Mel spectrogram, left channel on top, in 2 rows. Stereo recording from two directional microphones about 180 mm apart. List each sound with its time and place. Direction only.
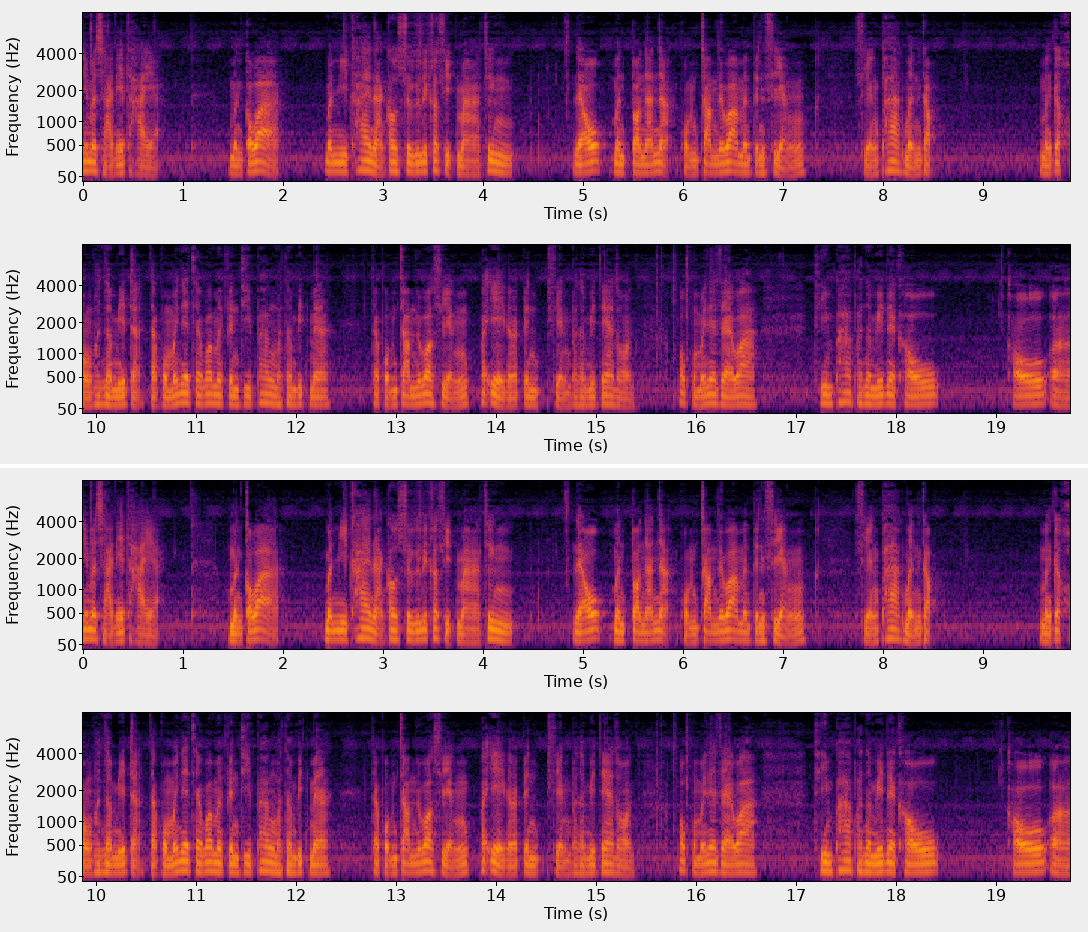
0.0 s speech: 5° right (ahead or behind)
1.5 s speech: 30° right (ahead or behind)
2.6 s speech: 10° right (ahead or behind)
9.6 s speech: 10° right (ahead or behind)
